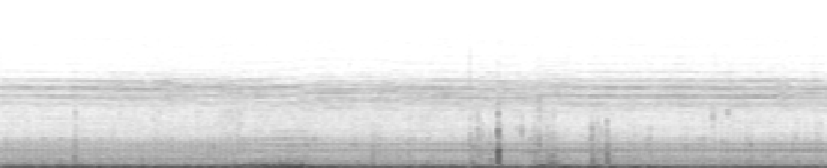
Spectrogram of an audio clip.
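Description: An engine running steadily, with a brief rise in pitch about two seconds in.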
